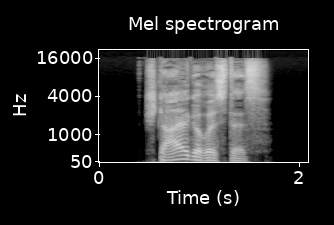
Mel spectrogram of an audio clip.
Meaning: genitive singular of Stahlgerüst
- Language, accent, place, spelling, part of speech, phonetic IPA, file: German, Germany, Berlin, Stahlgerüstes, noun, [ˈʃtaːlɡəˌʁʏstəs], De-Stahlgerüstes.ogg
